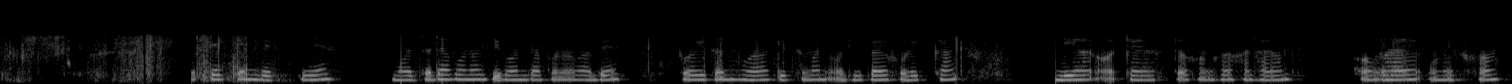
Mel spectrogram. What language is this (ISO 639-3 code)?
asm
